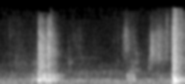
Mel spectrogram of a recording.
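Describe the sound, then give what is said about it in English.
A man grabs a hat off a little hanger on his door, making a few quick rattles and knocks against the wood, with a sharper clack near the end. “He just grabbed a hat off the little hanger on his door.”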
